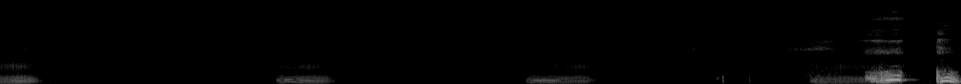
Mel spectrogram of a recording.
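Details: Snoring from a sleeping cat: three low, buzzy snores spaced about two and a half seconds apart, followed by louder rustling and sharper breathy noises near the end.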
